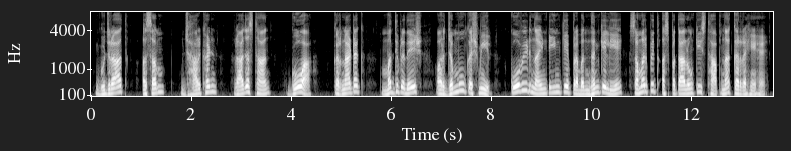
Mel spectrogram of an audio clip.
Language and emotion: Hindi, neutral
